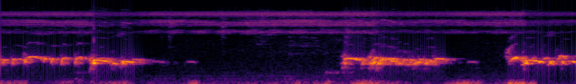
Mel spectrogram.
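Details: Zebra dove of local stock in song, giving three rippling cooed phrases separated by gaps, each with a soft low throb beneath. A constant high-pitched hum runs throughout.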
